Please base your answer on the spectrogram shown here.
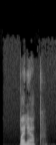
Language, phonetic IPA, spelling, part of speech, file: Russian, [pɐˈlʲak], поляк, noun, Ru-поляк.ogg
- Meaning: 1. Pole, Polish man 2. Polack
